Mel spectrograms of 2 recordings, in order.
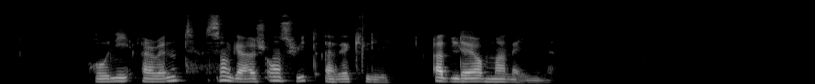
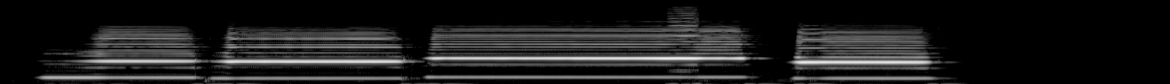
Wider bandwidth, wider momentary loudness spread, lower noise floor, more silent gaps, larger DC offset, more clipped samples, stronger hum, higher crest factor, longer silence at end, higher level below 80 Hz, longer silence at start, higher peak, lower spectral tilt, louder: about the same, 11.5 kHz vs 12 kHz; about the same, 15 LU vs 14 LU; first, -77 dBFS vs -39 dBFS; neither; neither; neither; neither; first, 26 dB vs 12 dB; first, 2.7 s vs 2.4 s; about the same, -80 dBFS vs -80 dBFS; first, 0.95 s vs 0.4 s; second, -8 dBFS vs -2 dBFS; first, -5 dB/octave vs -0.5 dB/octave; second, -31 LUFS vs -11 LUFS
